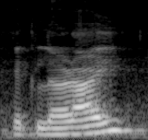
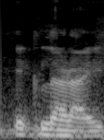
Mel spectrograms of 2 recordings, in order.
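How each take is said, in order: First: "लड़ाई" said at normal pitch, rising at its end; first sense. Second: "लड़ाई" said lower and softer, falling; second sense. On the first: Teacher showing the first meaning of "लड़ाई", rising. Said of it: "एक लड़ाई तो है वो आँख लड़ाना". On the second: Teacher contrasting the second meaning of "लड़ाई", low and falling. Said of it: "दूसरी बात है वो है लड़ाई झगड़ा वाला". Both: Shown as a demonstration.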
